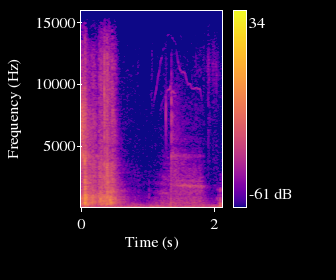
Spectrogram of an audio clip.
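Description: Faint rustling and scraping as plastic side sweeper brushes are handled and pulled out of a molded pulp cardboard tray, with a faint high squeak about a second in.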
